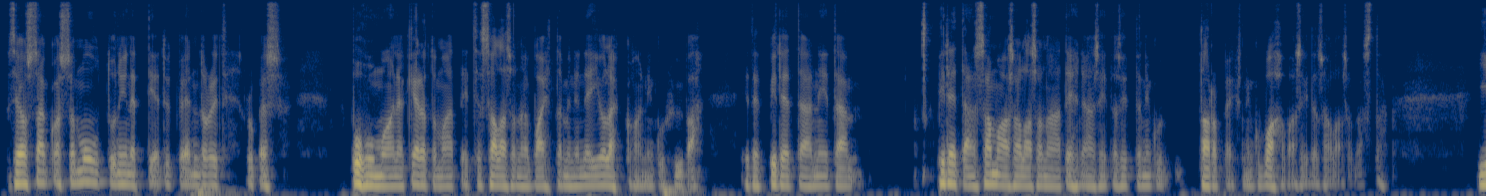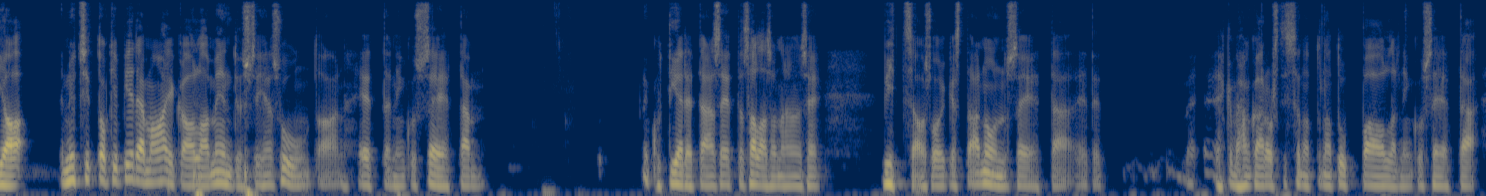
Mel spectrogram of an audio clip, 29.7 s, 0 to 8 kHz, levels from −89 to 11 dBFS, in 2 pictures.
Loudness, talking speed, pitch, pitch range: -28 LUFS, 155 wpm, 110 Hz, 100-120 Hz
